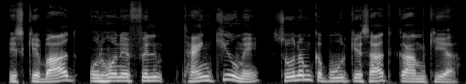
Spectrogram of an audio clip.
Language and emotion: Hindi, neutral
